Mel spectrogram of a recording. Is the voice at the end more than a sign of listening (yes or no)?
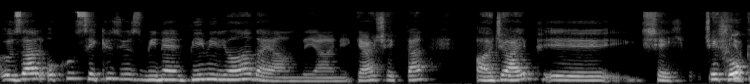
yes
